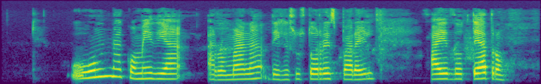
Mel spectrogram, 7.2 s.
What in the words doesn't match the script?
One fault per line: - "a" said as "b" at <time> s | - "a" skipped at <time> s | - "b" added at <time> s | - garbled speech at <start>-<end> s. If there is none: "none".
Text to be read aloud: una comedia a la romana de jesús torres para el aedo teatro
- "la" skipped at 2.9 s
